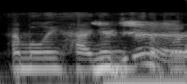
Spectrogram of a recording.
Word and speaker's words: Emily Hagen: Emily Hagen. Is that the right pronunciation?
